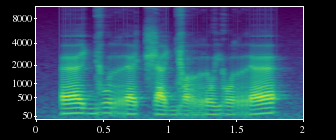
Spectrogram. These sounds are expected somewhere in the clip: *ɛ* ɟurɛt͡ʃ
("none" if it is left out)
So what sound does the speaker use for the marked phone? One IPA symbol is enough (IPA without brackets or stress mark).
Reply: ɛ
